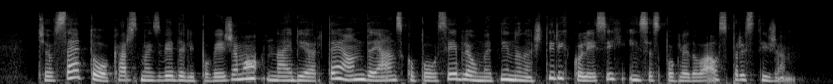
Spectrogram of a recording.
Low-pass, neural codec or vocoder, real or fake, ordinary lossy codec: 10.8 kHz; none; real; Opus, 16 kbps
